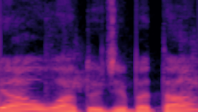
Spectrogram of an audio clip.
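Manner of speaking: plain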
